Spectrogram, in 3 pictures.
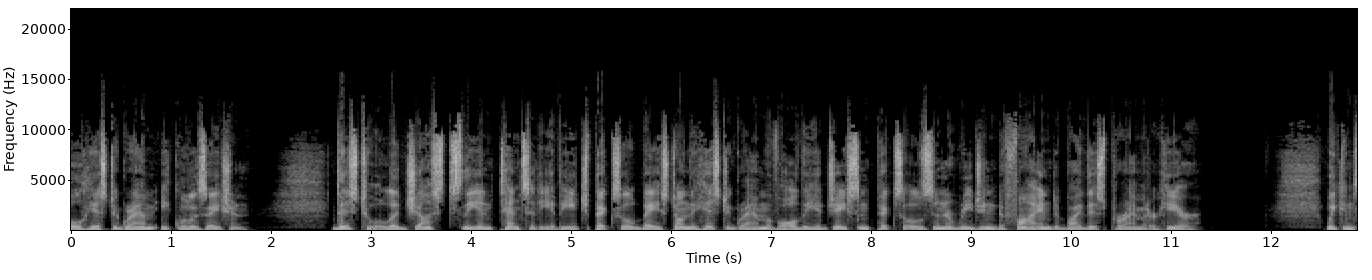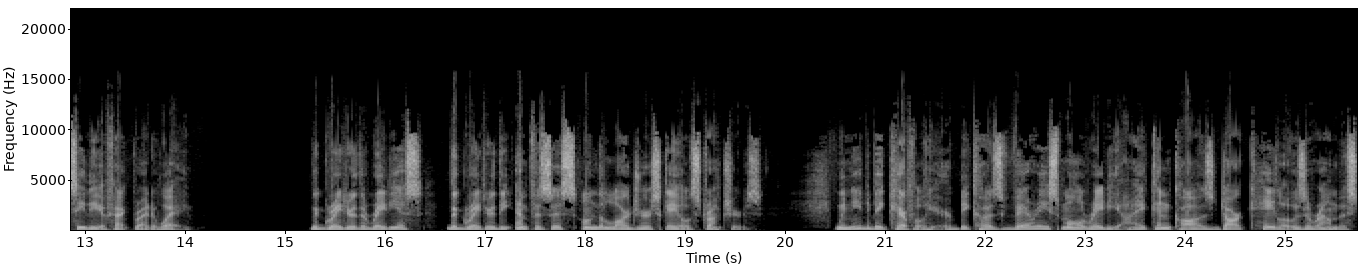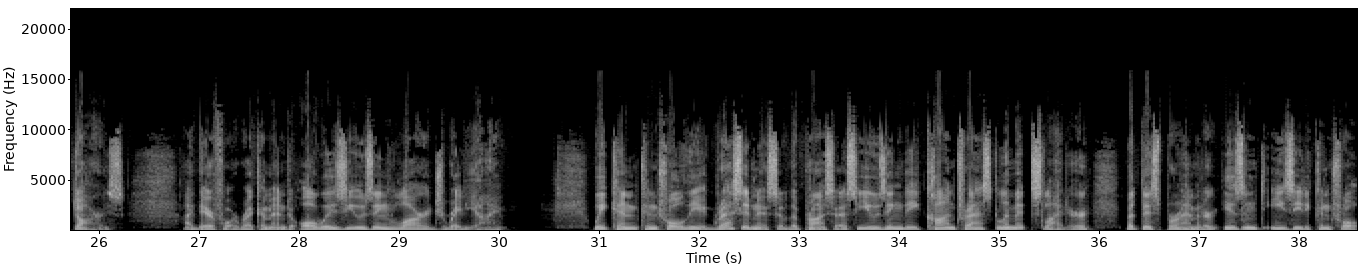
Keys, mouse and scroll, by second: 3.0 click, 9.1-10.9 drag, 12.8 click, 16.8-22.0 drag, 28.2-30.5 drag, 37.5 click.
